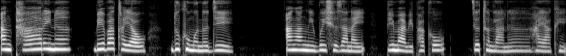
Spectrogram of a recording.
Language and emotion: Bodo, sad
